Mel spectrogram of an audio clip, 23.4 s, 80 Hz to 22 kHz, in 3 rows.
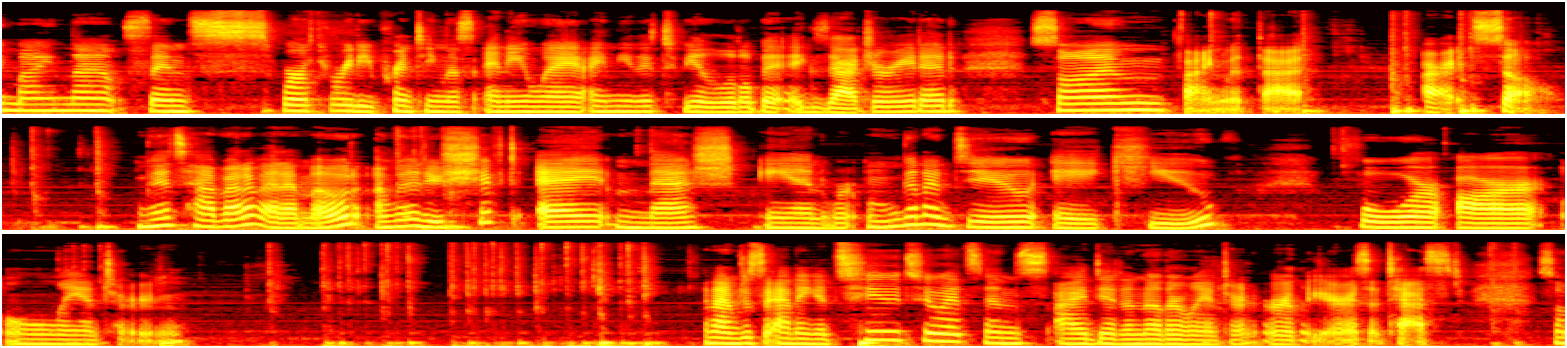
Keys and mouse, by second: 0.3-6.2 middle drag, 7.0 Tab, 7.3 Tab, 9.9 shift+a, 15.9-18.6 drag, 18.6-23.4 middle drag, 23.1 s.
